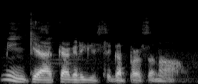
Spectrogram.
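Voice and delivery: low, fast fake Italian mutter; hammed-up Italian accent; mock Italian gibberish. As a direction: rattle off fake Sicilian.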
